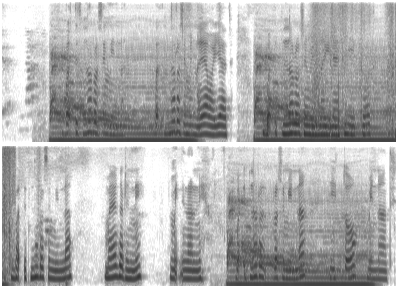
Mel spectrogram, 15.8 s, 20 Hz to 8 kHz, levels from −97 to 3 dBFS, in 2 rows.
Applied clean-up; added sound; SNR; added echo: none; Musical instrument; -1 dB; none.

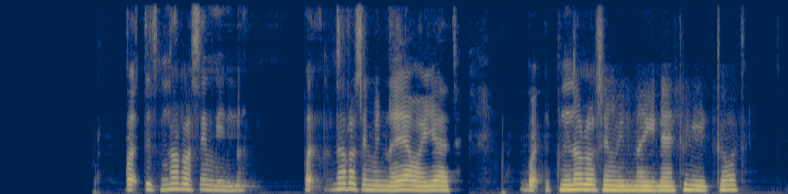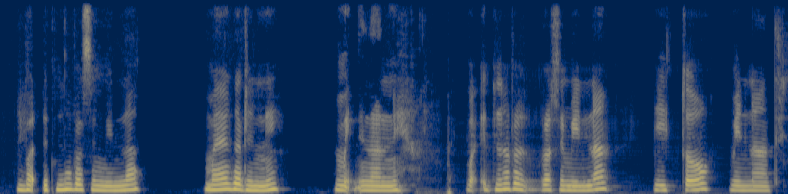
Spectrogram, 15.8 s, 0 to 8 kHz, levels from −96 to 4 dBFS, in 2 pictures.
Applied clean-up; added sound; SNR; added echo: neural mask model DeepFilterNet 3.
